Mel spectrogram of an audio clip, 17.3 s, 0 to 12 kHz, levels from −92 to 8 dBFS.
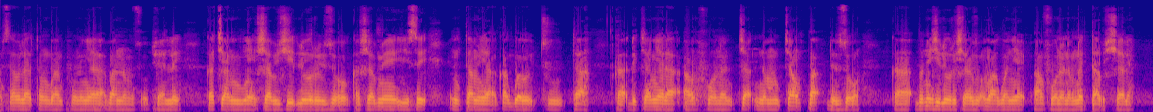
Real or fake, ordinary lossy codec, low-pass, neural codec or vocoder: real; AAC, 32 kbps; 9.9 kHz; none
